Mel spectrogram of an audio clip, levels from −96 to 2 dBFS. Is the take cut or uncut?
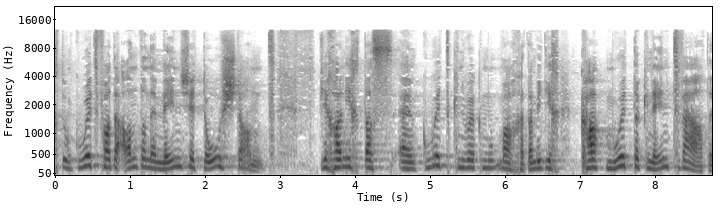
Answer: uncut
